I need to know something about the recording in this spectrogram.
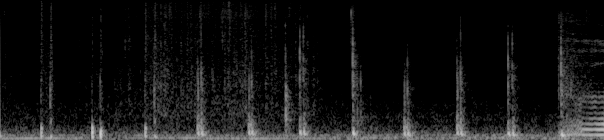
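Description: Footsteps thud slowly and evenly on a wooden floor.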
